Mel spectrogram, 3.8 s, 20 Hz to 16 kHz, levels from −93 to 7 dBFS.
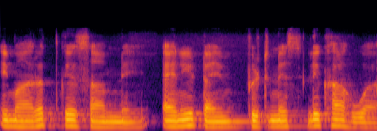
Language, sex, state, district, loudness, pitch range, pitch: Hindi, male, Uttar Pradesh, Lucknow, -16 LUFS, 110-130 Hz, 120 Hz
